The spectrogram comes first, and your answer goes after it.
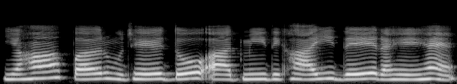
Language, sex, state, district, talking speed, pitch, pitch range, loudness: Hindi, female, Madhya Pradesh, Katni, 120 wpm, 240 Hz, 235-260 Hz, -12 LUFS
